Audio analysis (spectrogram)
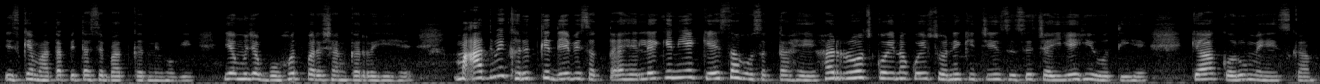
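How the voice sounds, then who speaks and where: A woman's voice: fairly high pitch, measured pace, close to an everyday voice. A woman voicing a meek, henpecked male crow who pleads with his wife and frets about money. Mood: fretting. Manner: pleading, weary, worried.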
